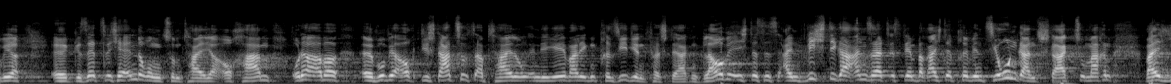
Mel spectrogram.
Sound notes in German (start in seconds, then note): none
